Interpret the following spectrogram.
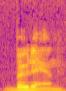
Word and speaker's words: boudin: Boudin, right?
